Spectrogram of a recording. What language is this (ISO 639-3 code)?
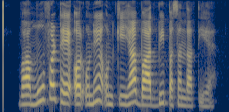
hin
